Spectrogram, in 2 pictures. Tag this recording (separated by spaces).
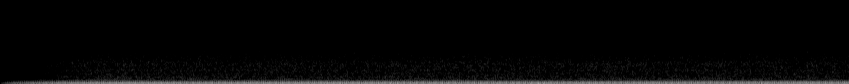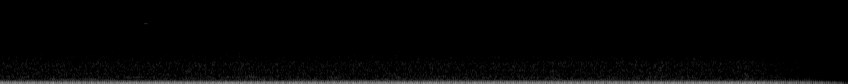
air hum bass fan low-frequency drone low noise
